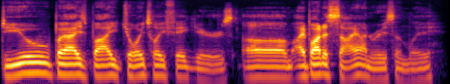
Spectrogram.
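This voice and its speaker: A man streaming while painting miniatures, chatting casually, joking loudly and laughing often. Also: lowish voice, a little slow, dry recording, studio quality. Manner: loud joking outbursts and frequent laughter. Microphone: home streaming mic.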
